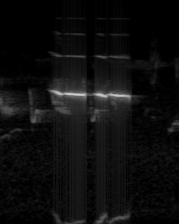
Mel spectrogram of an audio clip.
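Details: One whistled song phrase from a black-capped chickadee: two sweet, steady notes, the first slightly higher, the second dipping briefly midway, with a short soft chip just before.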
